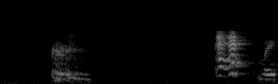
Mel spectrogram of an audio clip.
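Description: A person imitates a baby goat's bleat with two short, nasal vocal bursts separated by a pause of more than a second, the second burst louder and broken into two parts.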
